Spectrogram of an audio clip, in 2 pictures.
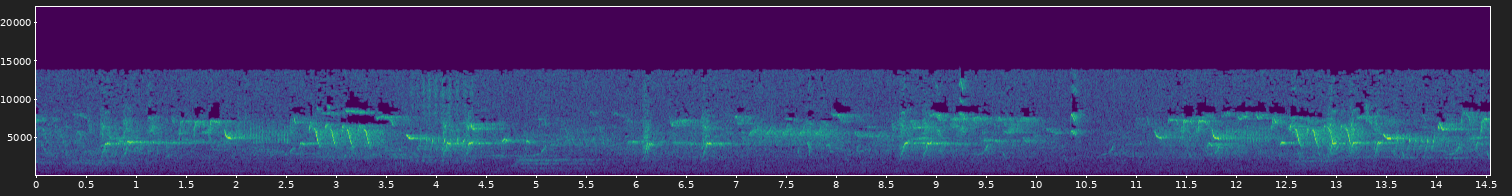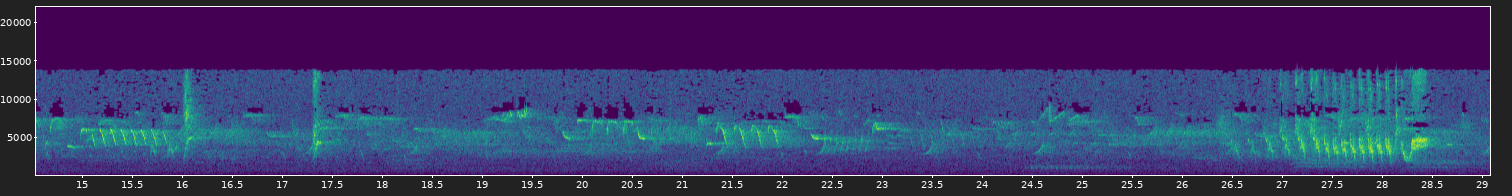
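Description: Small songbirds chirping and trilling: many short high calls and quick trills come one after another, over a faint steady hiss. The loudest, a dense fast trill, comes near the end.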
